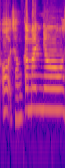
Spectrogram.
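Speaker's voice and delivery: waiter's reply. Acted. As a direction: call back to a waiting customer. Acted waiter answering a customer. (pelayan menyahut dengan suara tinggi)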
